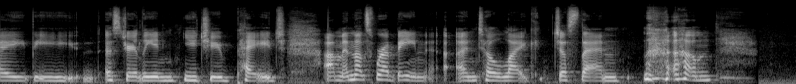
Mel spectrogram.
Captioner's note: laughs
